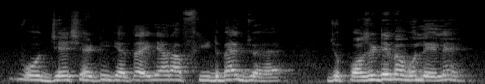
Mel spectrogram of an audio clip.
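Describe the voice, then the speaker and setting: A man's high-pitched voice with a dark, mellow tone, fairly even intonation and a moderate pace, in audible room echo. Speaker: personal branding coach. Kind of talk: podcast interview.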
